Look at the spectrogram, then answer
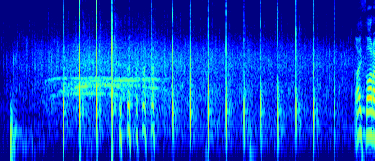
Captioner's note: applause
